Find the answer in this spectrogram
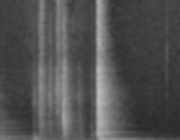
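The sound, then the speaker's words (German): A couple of quick clattering clicks as the two metal drum doors of a top-loading washing machine are closed and hook together, then a loud lid slam with a deep thud and a short ringing decay. The machine stands in a bathroom area. “Es ist ähm, eine Waschmaschine, die man von oben lädt.”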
